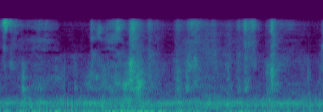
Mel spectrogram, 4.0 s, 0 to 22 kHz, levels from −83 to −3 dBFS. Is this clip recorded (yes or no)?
no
